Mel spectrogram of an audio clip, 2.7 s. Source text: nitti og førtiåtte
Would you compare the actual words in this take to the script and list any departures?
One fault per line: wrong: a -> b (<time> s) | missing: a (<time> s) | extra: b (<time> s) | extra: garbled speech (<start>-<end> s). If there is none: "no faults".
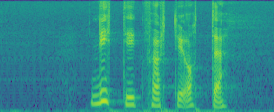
no faults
